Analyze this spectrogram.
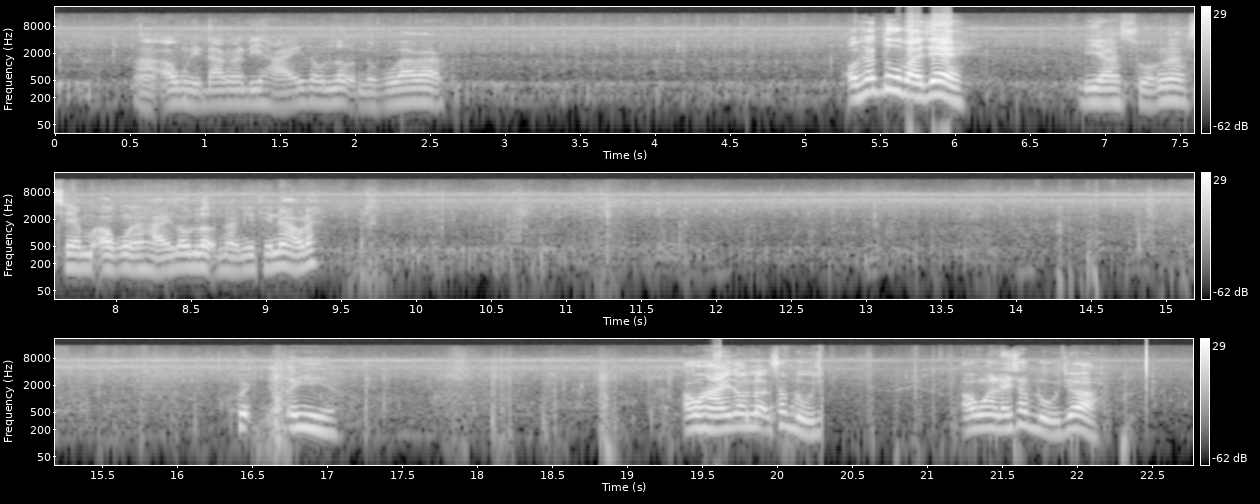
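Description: A young man talks with animation, close by, outdoors.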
